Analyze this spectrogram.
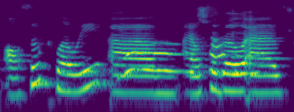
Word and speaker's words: Chloe: oh yeah CH R also you may hear me referred to as chol uh it's just a mispronunciation of my name that my friends thought was funny good distinction it good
